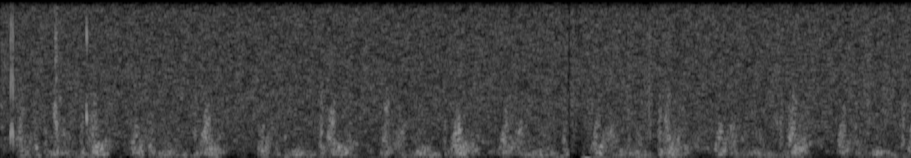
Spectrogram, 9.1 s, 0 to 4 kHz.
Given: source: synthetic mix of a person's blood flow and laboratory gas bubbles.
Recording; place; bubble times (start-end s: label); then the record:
Doppler ultrasound of blood flow; precordium
0.08-0.16 s: bubbles
0.52-0.61 s: bubbles
0.83-1.00 s: bubbles
1.43-1.71 s: bubbles
From the record:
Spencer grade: 2 (many but less than half of the cardiac periods contain bubble signals, singularly or in groups); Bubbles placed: anywhere in the cardiac cycle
